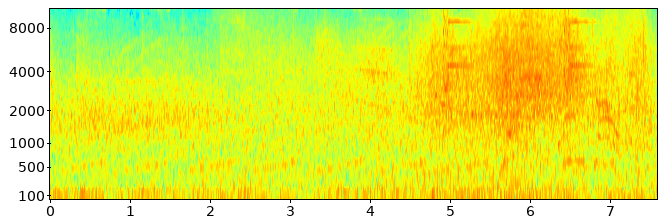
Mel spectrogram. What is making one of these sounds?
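A robot's thrusters roar steadily.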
